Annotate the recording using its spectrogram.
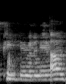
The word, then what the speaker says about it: Pete Buttigieg: and I might butcher his name, Pete Buttigieg? – Yeah, it's Pete Buttigieg.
